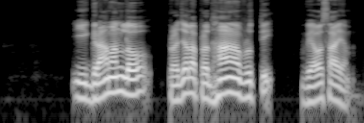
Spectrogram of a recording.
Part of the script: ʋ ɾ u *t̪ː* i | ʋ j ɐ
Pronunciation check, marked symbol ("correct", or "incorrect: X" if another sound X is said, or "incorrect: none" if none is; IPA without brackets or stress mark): correct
